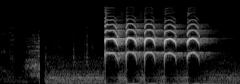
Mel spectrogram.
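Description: A parrot gives five loud, ringing squawks in quick succession, each arched and nasal, after a voice briefly says the bird's name.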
